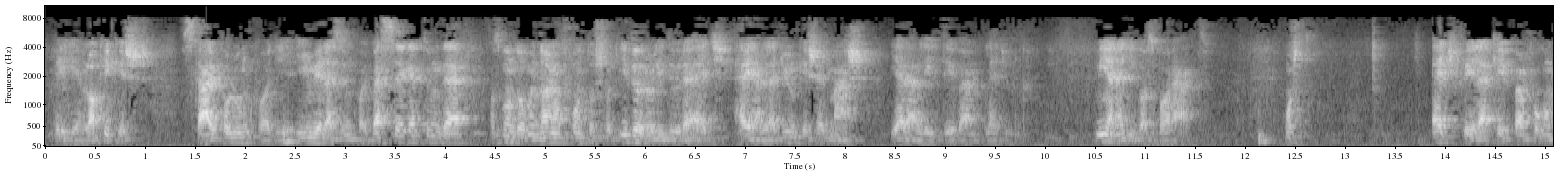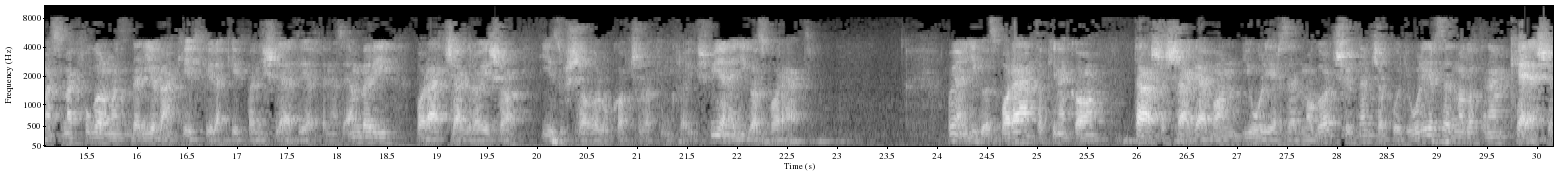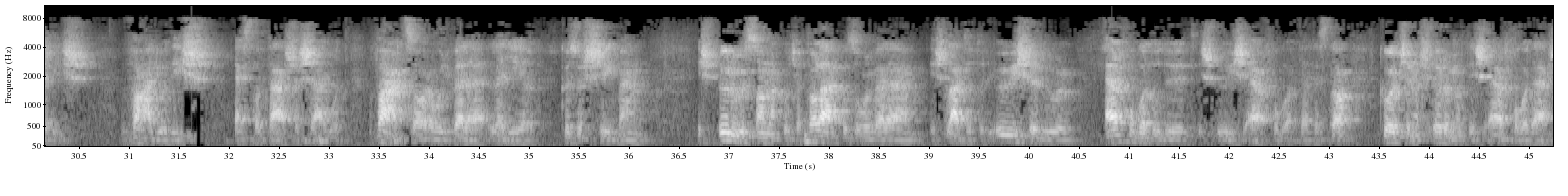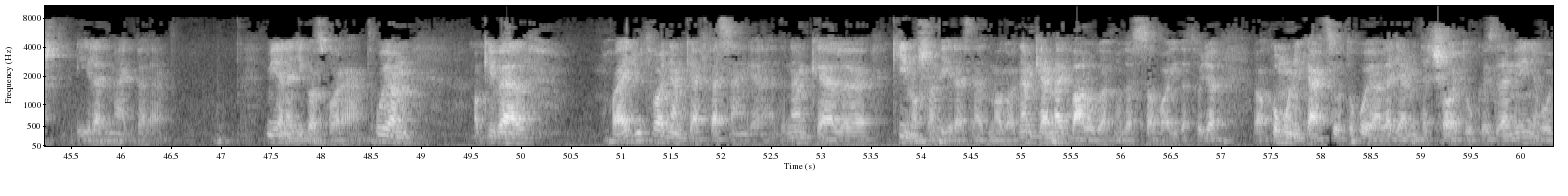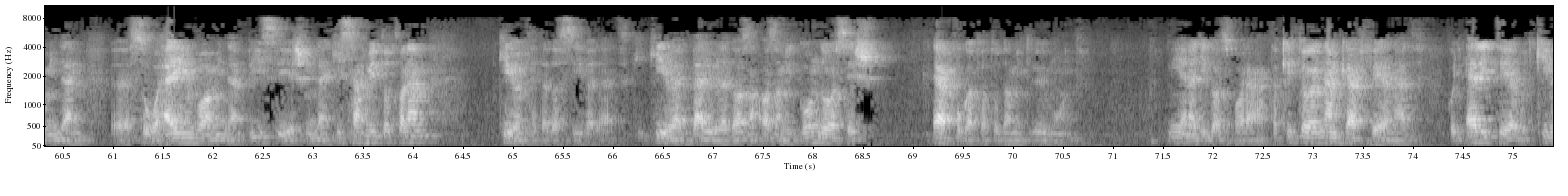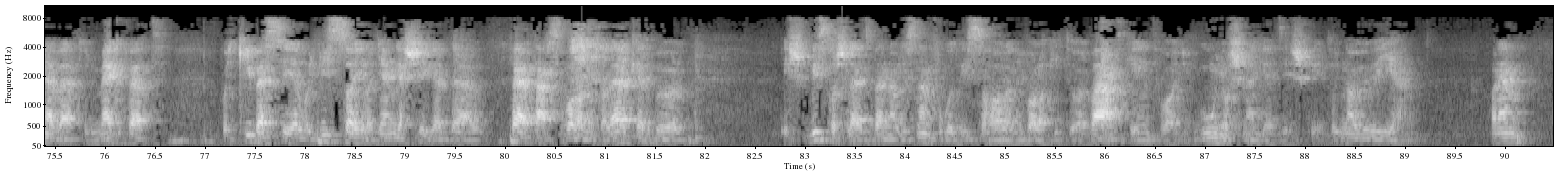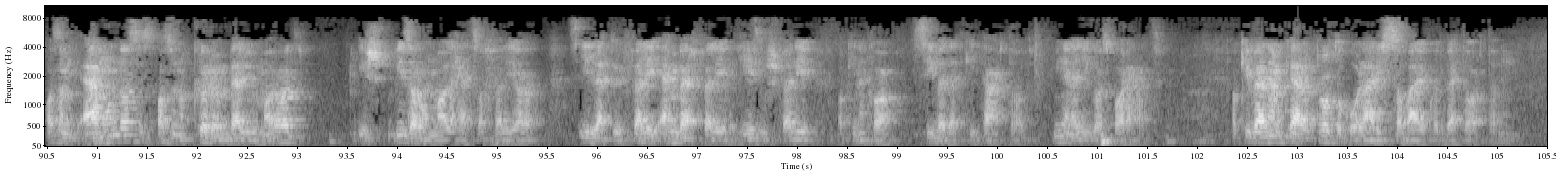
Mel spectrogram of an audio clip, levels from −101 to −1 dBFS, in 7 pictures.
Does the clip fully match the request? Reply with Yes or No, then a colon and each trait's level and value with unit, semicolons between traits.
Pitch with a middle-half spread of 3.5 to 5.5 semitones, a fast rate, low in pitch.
No: average, 4.5 semitones; average, 140 wpm; low, 110 Hz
